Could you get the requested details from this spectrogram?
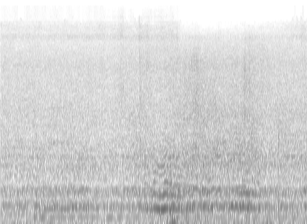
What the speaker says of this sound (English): This is the swarm that came back to the hive.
